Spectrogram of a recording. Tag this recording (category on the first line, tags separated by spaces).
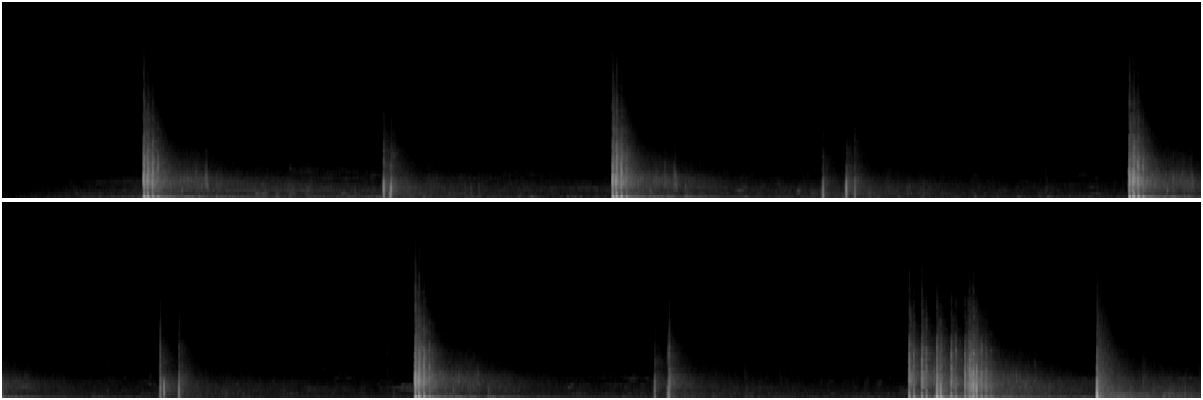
Sound effects > Natural elements and explosions
ambience atmosphere bang bomb bombs boom echo explode explosion explosions field-recording firecrackers fireworks France music Nanterre outdoor rockets soundscape suburban suburbs voices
